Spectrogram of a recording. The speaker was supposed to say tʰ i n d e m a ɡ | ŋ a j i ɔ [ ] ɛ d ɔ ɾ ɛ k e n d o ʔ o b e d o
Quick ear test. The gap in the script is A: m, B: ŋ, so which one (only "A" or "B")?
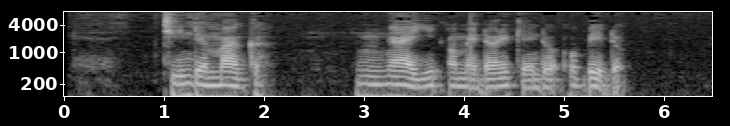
A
